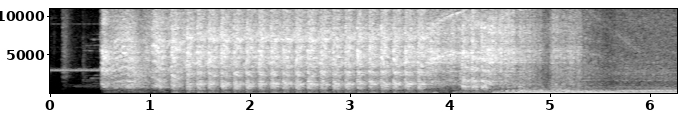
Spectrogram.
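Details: 1977 Camaro Z28 cold start after sitting a year: brief crank, catches quickly, rough even beat rising to a smooth fast idle without knocks; fuel pump works and oil pressure comes up, a healthy cold start.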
